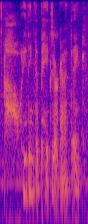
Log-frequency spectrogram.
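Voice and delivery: fast conspiratorial whisper to the listener; whispered question. Real, not acted. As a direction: lean in and whisper the question quickly.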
